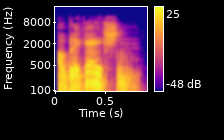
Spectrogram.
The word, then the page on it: obligation: British English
